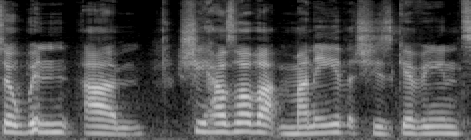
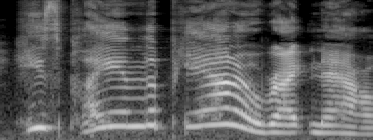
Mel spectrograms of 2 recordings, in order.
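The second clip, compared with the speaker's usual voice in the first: put-on loud, slow, pitched-up, carrying voice; 8 semitones higher, 3 dB louder than usual. Recounting what a person in the theater said, retelling a loud remark. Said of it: "really loudly".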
